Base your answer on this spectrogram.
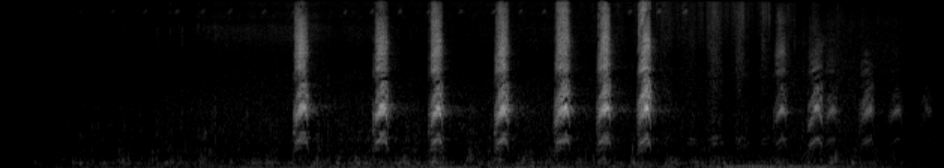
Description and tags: Common Raven - Yellowstone National Park
a recording from the sound library of Yellowstone national park provided by the National Park Service
nature, raven, call, common-raven, bird, field-recording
